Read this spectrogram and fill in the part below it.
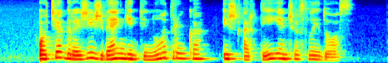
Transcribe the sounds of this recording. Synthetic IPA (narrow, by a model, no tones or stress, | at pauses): oːt͡ʃʲɛɡɾɐʒʲɪʒʲʋʲɛˑŋʲɡʲɪnʲt̪ʲɪnuɔt̪ɾɒʊkɑː | ɪʃɐɾʲt̪ʲeːjɛnʲt͡ʃʲoːslˠɐɪd̪oːs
